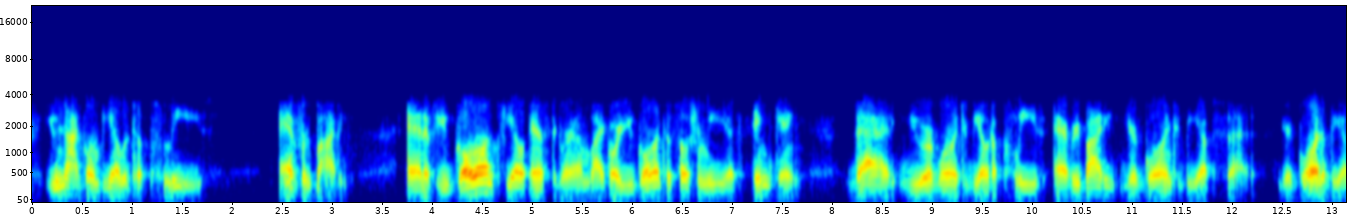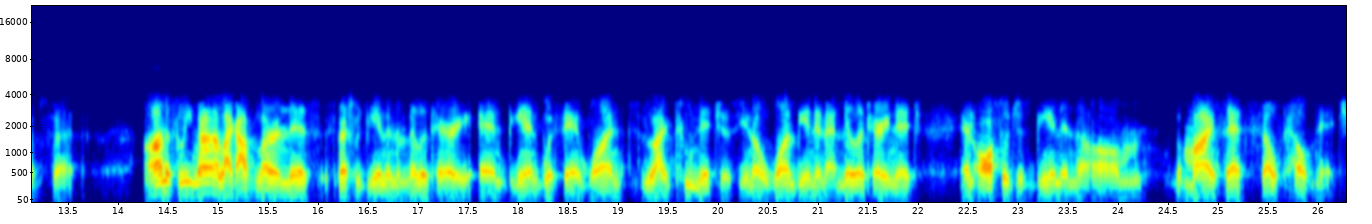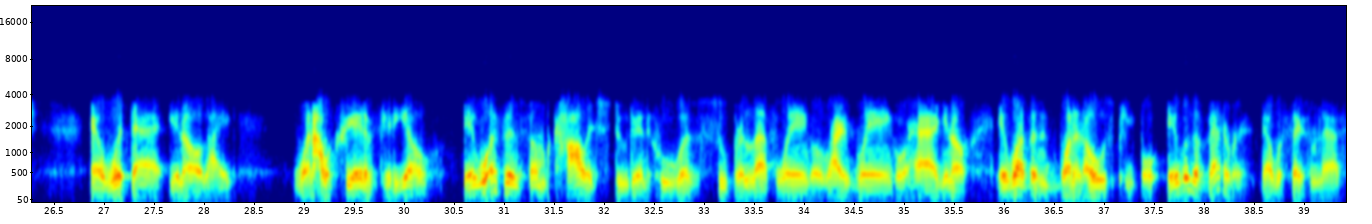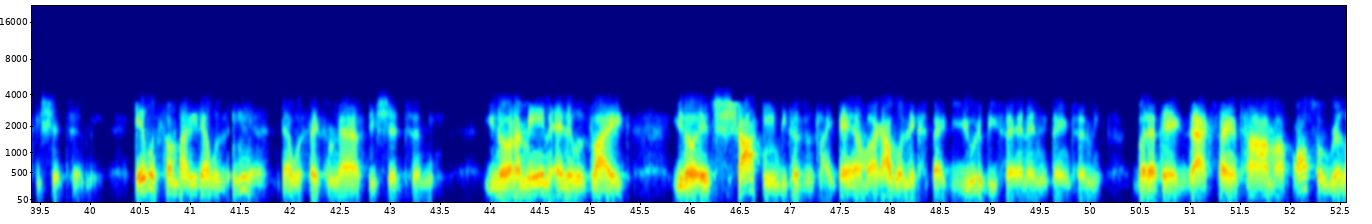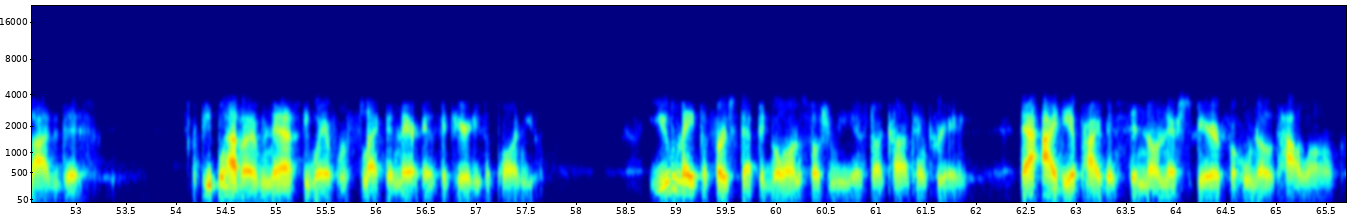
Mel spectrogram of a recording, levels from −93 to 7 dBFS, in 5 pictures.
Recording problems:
phone-call audio; poor line; nothing above 3.5 kHz
muffled; very slightly; fading above 2.5 kHz

